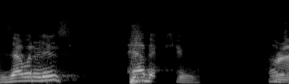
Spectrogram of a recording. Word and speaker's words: Abiquiu: Abiquiu. Okay. Right. I can write it out, but I can't know how to pronounce it.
